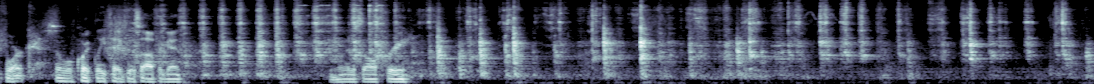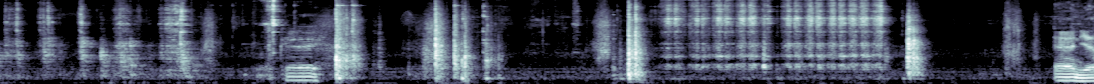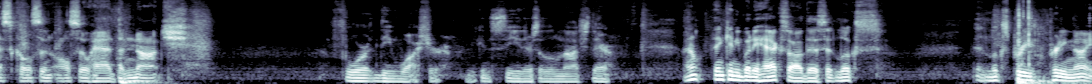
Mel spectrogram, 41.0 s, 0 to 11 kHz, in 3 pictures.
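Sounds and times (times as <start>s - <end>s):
metal scraping and rubbing: 1.0s - 17.2s, 20.3s - 25.0s.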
